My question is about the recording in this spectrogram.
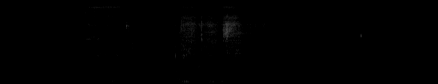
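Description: Faint scratching of a graphite pencil and plastic ruler on graph paper: two scratchy strokes a second apart, as lines are drawn and the ruler is shifted, then a small click near the end.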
